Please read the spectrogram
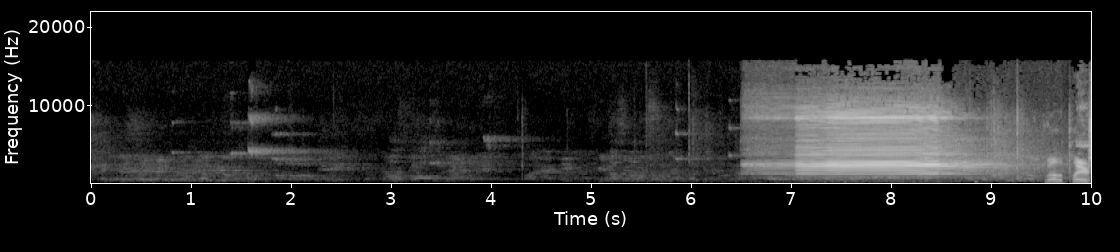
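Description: A gym's electronic buzzer sounds for about two seconds, cutting in suddenly and then fading away, signalling the end of a volleyball timeout. Before it there is only faint hall background with distant voices.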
